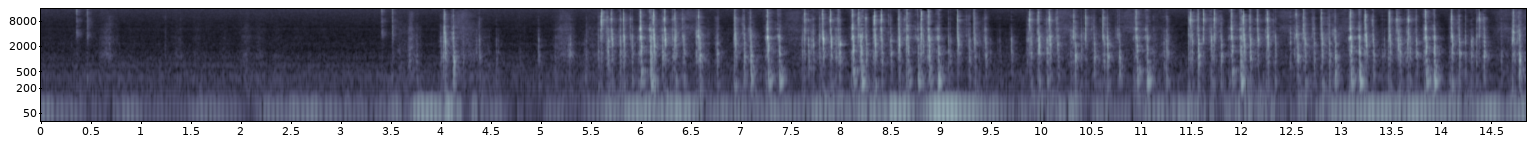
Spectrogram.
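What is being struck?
Plastic mechanical keyboard with plastic keycaps.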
